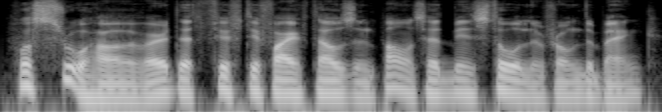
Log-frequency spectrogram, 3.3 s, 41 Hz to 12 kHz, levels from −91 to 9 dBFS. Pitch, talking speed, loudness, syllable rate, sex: 100 Hz, 270 wpm, -19 LUFS, 6.2 syllables/s, male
